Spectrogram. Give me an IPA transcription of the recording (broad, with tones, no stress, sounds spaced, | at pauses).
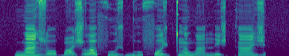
w ã˥ ɮ ɔ˩ ɓ ɑ˩ ʒ lˠ ə˥ f u˥ ʒ ɓ u˥ f ɔ˥ ʒ tʷ ã˥ w ã˩ n e˩ ʒ k ã˥ ʒ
